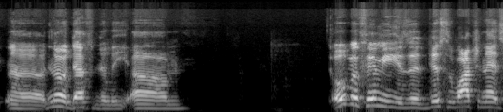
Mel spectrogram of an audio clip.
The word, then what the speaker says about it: Obafemi: But a wild card maybe Oba Fett. Did Who I is say it? did I say his name right? Shoot, NXT, the North American champion. Oh, Obafemi.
